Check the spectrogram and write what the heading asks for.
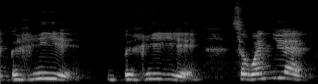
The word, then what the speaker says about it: briller: So I don't say briller. I say briller.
